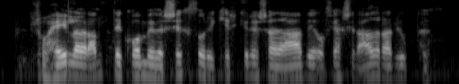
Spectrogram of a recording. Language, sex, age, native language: Icelandic, male, 30-39, Icelandic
